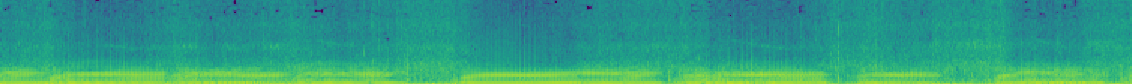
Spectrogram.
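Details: Banded bullfrogs (kodok kintel) call from a rain puddle in a cemetery at night after rain, throats inflated, many rivals competing to be loudest; deep, droning, harmonic bleats overlap almost without pause in a dense chorus.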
